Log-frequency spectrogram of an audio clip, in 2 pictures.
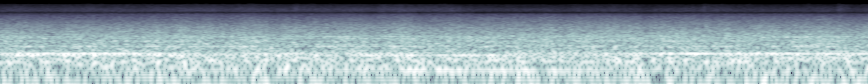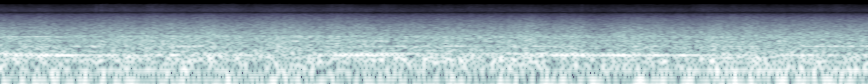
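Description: Steady, loud mechanical drone of a standing train's running equipment, with a steady hum tone through it.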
